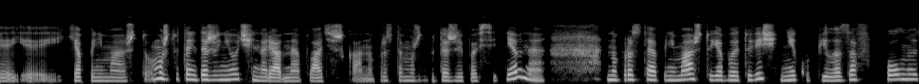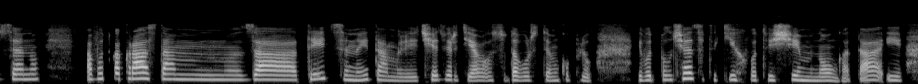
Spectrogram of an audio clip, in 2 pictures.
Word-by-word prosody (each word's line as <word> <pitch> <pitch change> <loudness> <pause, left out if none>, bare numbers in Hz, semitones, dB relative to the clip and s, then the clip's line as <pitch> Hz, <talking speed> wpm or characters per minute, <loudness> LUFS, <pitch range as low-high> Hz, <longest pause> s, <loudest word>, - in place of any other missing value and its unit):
и 190 -1 -8
я 175 0 0
понимаю, 165 -1 -5
что, - - 0
может, 255 -1 +2
это 235 -2 +1
даже 215 -1 +4
не 220 +1 -1
очень 235 -4 +2
нарядное 160 -2 +1
платьишко, 155 0 -1
оно - - -8
просто 180 +1 -9
может 180 +1 -7
быть 175 -1 -18
даже 175 -1 +2
и - - -6
повседневное. 230 - -1 0.6
Но 210 0 0
просто 225 +2 -1
я 205 - +2
понимаю, 205 +4 +2
что 230 - -2
я 205 - +2
бы 200 0 -2
эту 200 +2 -4
вещь 260 +5 +5
не 195 +2 0
купила 185 -3 -4
за 220 +5 -1
ф 225 - -8 0.2
полную 235 +1 0
цену, 235 +1 -1 0.4
а - - +4
вот 260 +2 -3
как 260 0 +1
раз 265 0 +7
там 225 -3 -1
за 215 -1 +5
1/3 265 +4 -1
цены 210 -1 -2
там 195 -5 -2
или 170 0 -4
1/4 210 +2 0
я 175 +1 +4
в - - -5
с - - -8
удовольствием 190 -1 -2
куплю. 185 -4 -9 0.5
И - - -2
вот 200 0 -2
получается, 260 +6 +2
таких 205 0 -6
вот 200 -1 -5
вещей 200 +2 +6
много, 175 -3 -2
да. 210 0 +4
И 195 -2 -3
205 Hz, 190 wpm, -24 LUFS, 185-230 Hz, 0.6 s, раз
